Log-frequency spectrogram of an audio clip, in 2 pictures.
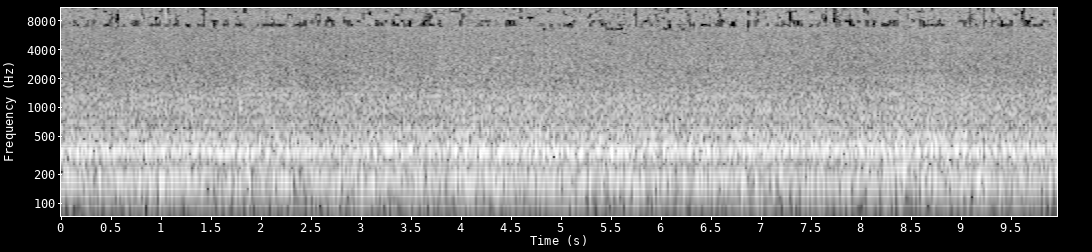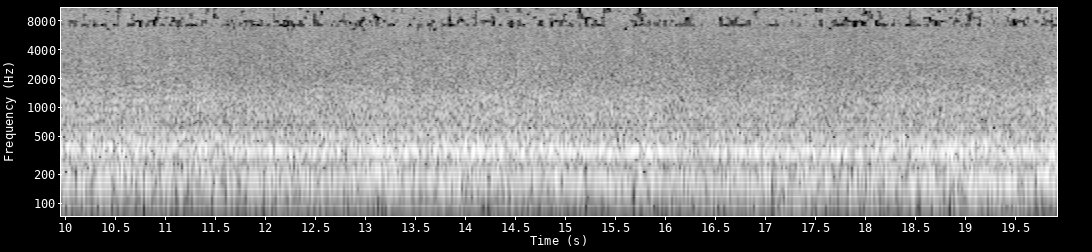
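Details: In a sunny meadow, bees hum gently among flowers: a level, monotonous drone layered from several insects, steady in loudness across the whole stretch, with light background hiss.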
